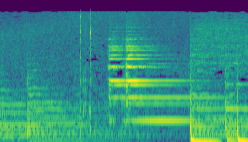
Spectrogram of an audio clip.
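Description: Bell-like notification chime sound effect ringing about a second in, after a run of short plucked notes. Electronic music with a heavy, regular bass beat starts just before the end.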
